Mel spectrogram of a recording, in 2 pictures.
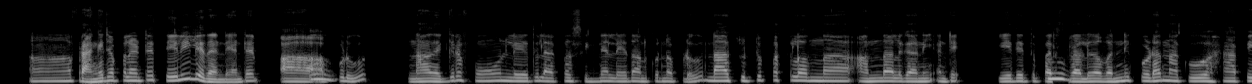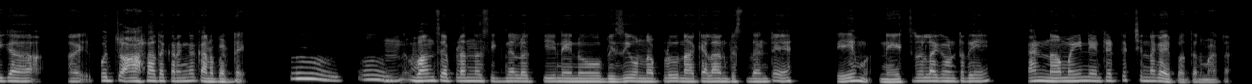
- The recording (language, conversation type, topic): Telugu, podcast, ఆన్‌లైన్, ఆఫ్‌లైన్ మధ్య సమతుల్యం సాధించడానికి సులభ మార్గాలు ఏవిటి?
- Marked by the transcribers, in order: in English: "ఫ్రాంక్‌గా"; in English: "సిగ్నల్"; in English: "హ్యాపీగా"; in English: "వన్స్"; in English: "బిజీ"; in English: "సేమ్ నేచర్"; in English: "మైండ్"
